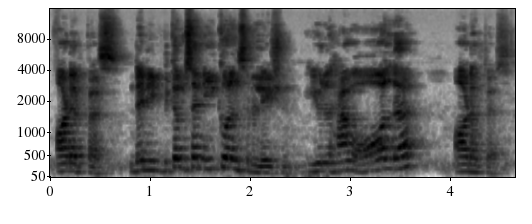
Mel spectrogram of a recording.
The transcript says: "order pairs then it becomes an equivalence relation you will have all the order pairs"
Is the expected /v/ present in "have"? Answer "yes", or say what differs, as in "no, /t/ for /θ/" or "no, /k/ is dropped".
yes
